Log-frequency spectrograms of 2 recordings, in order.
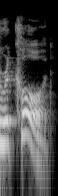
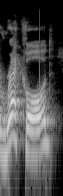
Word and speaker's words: record: To record, to make a note or an engraving like in a TV show or a movie. And a record is a note or a file with information recorded on it.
